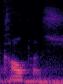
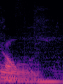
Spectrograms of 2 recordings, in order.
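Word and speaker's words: Calpis: Colpus, right? It's pronounced Calpus.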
